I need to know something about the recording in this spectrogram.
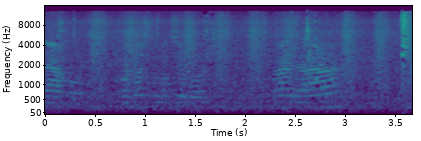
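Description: A young woman licks her fingers with soft smacking sounds.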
